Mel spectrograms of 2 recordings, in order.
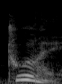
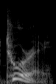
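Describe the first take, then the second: First: Toure said the French way, tou-RAY, stress on the end; French-accented name. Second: Toure again, tou-RAY, higher pitched and laughing; exaggerated French accent. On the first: Real, not acted. Host naming his co-host Toure, French accent. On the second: Shown as a demonstration. Owning the habit, repeats Toure in hammed-up French accent. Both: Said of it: "I can't help but pronounce it with a French accent".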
